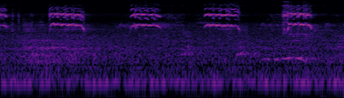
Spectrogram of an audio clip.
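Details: Budgerigar chick being fed by a male budgie; four harsh, high, buzzy begging notes come in even succession over a faint low hum.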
